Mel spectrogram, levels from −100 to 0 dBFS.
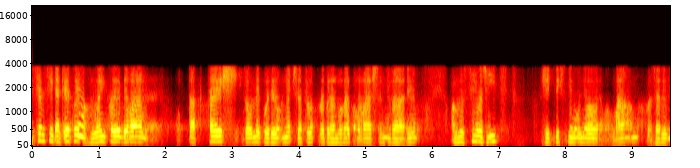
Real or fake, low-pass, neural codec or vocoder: fake; 3.6 kHz; codec, 16 kHz, 0.5 kbps, FreqCodec, smaller model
